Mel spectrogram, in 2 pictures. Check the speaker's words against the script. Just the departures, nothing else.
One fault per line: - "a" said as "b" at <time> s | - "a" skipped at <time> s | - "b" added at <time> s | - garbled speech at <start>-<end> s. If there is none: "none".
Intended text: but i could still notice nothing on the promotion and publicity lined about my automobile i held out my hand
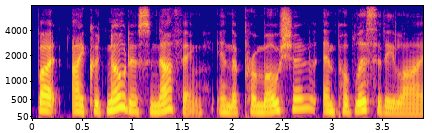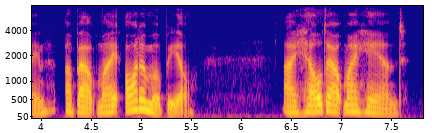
- "still" skipped at 0.8 s
- "on" said as "in" at 1.9 s
- "lined" said as "line" at 3.6 s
